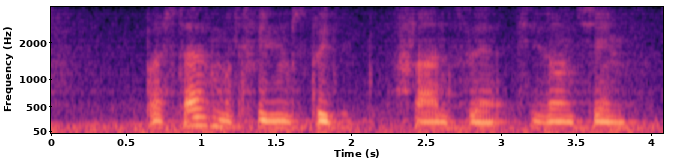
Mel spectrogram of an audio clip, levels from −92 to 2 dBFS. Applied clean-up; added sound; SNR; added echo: none; Fire; 12 dB; reverberation time 0.8 s.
